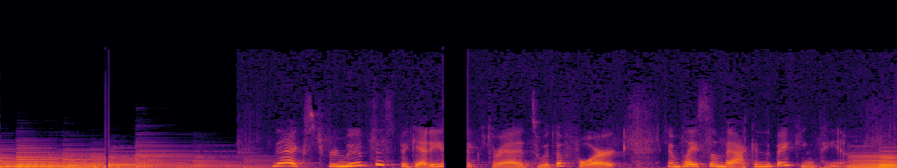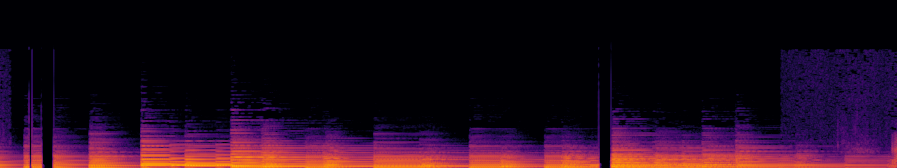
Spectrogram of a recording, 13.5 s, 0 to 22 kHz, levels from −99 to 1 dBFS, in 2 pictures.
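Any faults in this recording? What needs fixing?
Bluetooth dropout, likely, at 0.79 to 0.83 s, 3.32 to 3.53 s, 6.95 to 7.14 s and 11.22 to 11.33 s. The sound cuts to silence and then resumes as though it had kept playing. The lost stretches run about 23, 186, 116 and 93 ms, and they fit whole packets of roughly 23 ms each that missed their deadline. The third event is broken into two holes spread over about 186 ms, the longest lasting 93 ms. To prevent it, keep the headphones close with a clear path and reduce 2.4 GHz interference, or record through a wired connection.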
